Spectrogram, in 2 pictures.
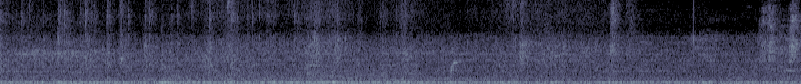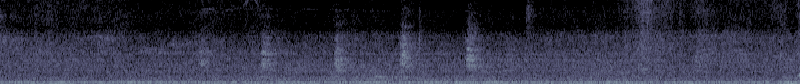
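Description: Steady low rumbling hum inside a moving cable car gondola as it runs along its cable, with a few faint clicks.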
